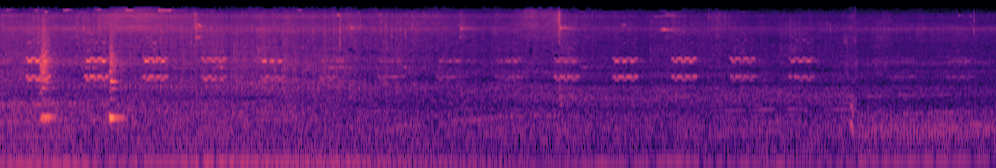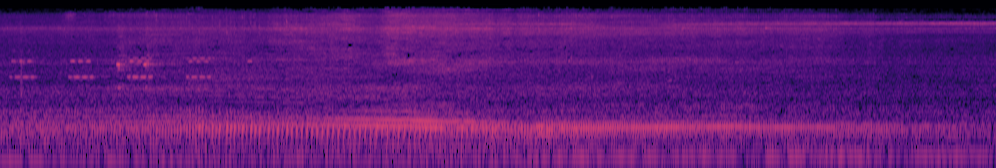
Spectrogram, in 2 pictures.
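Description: A heavy cargo truck passes close by on a steep climb, its diesel engine running under load with a few loud knocks from the body, while an electronic beeper on the truck repeats about twice a second and fades away. Later a low engine drone from a heavy vehicle labouring uphill swells and then falls away.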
